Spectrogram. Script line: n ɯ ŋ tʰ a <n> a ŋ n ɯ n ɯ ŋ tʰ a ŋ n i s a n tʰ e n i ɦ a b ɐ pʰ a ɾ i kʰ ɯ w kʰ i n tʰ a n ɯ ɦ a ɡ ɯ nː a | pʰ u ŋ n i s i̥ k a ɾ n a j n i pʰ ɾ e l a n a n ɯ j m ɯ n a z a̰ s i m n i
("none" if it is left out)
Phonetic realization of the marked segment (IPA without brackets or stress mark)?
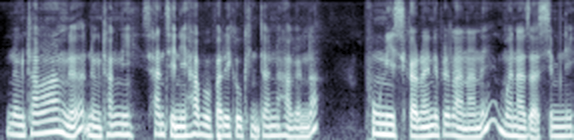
ŋ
